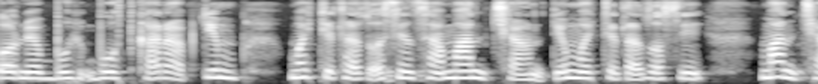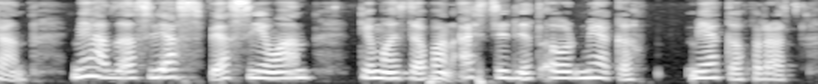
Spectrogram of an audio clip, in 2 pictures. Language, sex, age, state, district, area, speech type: Kashmiri, female, 30-45, Jammu and Kashmir, Bandipora, rural, spontaneous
